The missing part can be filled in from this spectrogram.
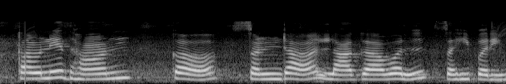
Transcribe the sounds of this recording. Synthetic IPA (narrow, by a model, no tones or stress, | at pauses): kawned̪ʱaːn | ka | səɳɖalaɡaːʋəlsəɦipəɾiɦ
